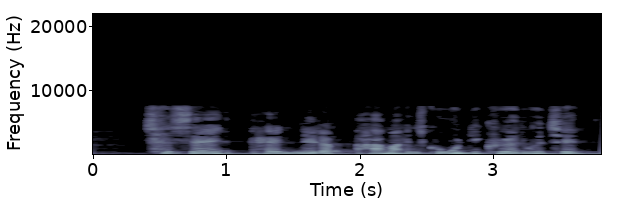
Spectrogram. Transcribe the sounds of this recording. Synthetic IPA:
sɒ̽sɛː | ɦænːeɾ̥ɒ̽b̥hɑ̈mɒ̽ɦænskʰo̝ːnəd̥ikʰøɐ̰d̥uð̞̰ˠt͡sʰe̝l

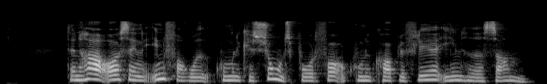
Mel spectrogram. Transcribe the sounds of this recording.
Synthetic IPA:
d̥enɦɑ̈ʔɒ̽səe̝ne̝nfʁɑ̈ʁɔð̰ˠkʰo̝munikʰæɕo̝̰ːnsb̥ʰoɐd̥fɒ̽ʔækʰunəkʰɒ̽b̥ləfle̝ːɐʔe̝ːnɦe̝ð̞̰ˠɐsɑ̈m̰n̩

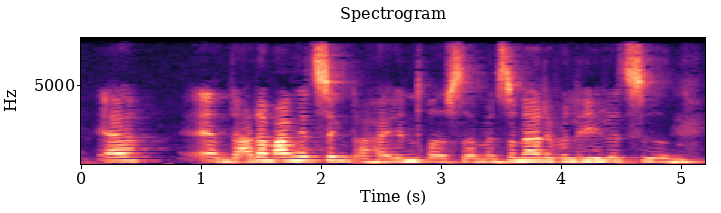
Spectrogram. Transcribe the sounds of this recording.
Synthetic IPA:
æ | æd̥ɑ̈æɐɾɑ̈mɑ̈ŋət͡sʰe̝ŋ̰d̥ɑ̈ɦɑ̈end̥ʁɐð̞ˠsɑ̈ɪmensɒ̽næɐɾe̝ʋelhe̝ːlət͡sʰið̰ˠn̩

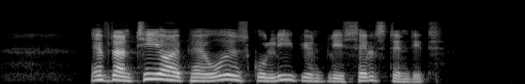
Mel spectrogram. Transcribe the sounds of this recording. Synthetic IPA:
efd̥ɐe̝nt͡sʰḭːɒ̰ːipʰæɐio̝ːð̞ˠsɡ̥ulḭːb̥iənb̥liːselsd̥en̰d̥id̥

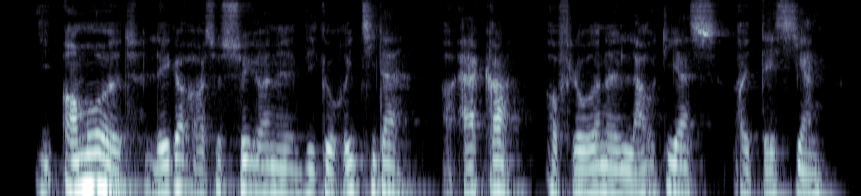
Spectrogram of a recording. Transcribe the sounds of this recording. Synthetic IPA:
iʔɒ̽mʁɔ̽ːðˠð̩ˠle̝ɡ̥ɐʔɒ̽səsø̰ːɐnəʋiɡ̥oʁit͡sʰidæɒ̽ʔæɡ̥ʁɑɒ̽flo̝ːð̞ˠɐnəlɑ̈ʊd̥iæsɒ̽id̥esjæn

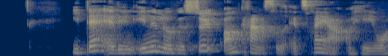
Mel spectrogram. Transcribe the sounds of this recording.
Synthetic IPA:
id̥ɛ̰ːæɐɾ̥e̝enʔe̝nəlɔ̽ɡ̥ð̩ˠsø̰ːɒ̽mɡ̥ʁan̰sð̞̩ˠæt͡sʰʁɛ̰ːɐʔɒ̽hɛːʊɐ

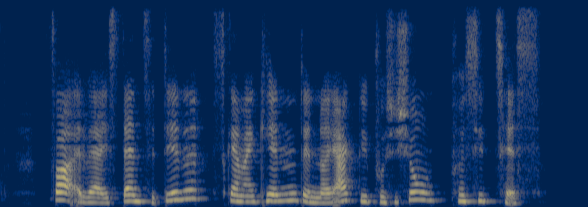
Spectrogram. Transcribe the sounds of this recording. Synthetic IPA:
fɒæd̥ʋæːɐisd̥æn̰t͡sʰe̝ld̥ed̥əsɡ̥æmænkʰenəd̥enːɒɪɑ̈ɡ̥̚d̥iəpʰo̝siɕo̝̰ːnpʰɒ̽sid̥̚t͡sʰes

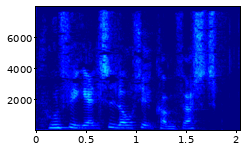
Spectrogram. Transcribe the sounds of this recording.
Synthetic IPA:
hunfe̝ɡ̥æl̰t͡sʰið̞̰ˠlɒʊt͡sʰe̝lækʰɒ̽məfɶɐsd̥

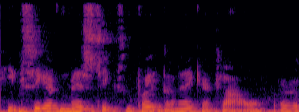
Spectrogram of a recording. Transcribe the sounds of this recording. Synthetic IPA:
he̝̰ːld̥se̝ɡ̥ɐd̥enmæsət͡sʰe̝ŋ̰sɒ̽mfɒ̽el̰d̥ʁɐnəe̝ɡ̥æɐkʰlɑ̰̈ːɒ̰ɐø

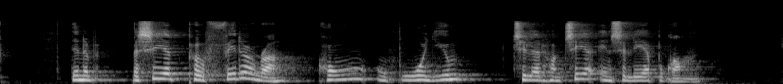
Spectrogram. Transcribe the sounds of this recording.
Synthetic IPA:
d̥enæɐb̥æse̝̰ːɐðˠpʰɒ̽fe̝dəʁækʰɒŋɒ̽b̥ʁuːɐjum | t͡sʰe̝læd̥ɦɒ̽nt͡sʰe̝̰ːɐʔenselḛɐpʰʁo̝ɡ̥ʁɑ̈m̰n̩

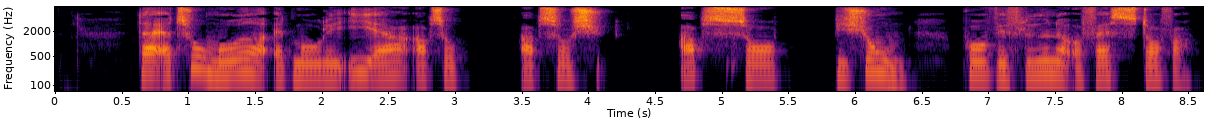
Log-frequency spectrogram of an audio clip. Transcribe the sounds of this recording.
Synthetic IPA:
d̥ɑ̈æɐt͡sʰo̝̰ːmɔ̽ːð̞ˠɐʔæd̥mɔ̽ːləʔiæɐ | b̥ | ɑb̥s | b̥iɕo̝̰ːn | pʰɒ̽ʋe̝flyːðˠənəʔɒ̽fæsd̥sd̥ɒ̽fɐ

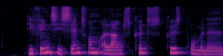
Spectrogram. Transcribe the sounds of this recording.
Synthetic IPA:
d̥ife̝nəsisend̥ʁɔ̽mɒ̽lɑ̈ŋ̰sʰkʰøsd̥̚pʰʁominɛðˠn

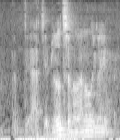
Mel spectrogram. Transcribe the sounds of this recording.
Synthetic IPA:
d̥e̝æd̥e̝æb̥le̝ːð̞̩ˠt͡sʰenɔ̽ːð̞ˠænð̩ˠid̥ɛ̰ː

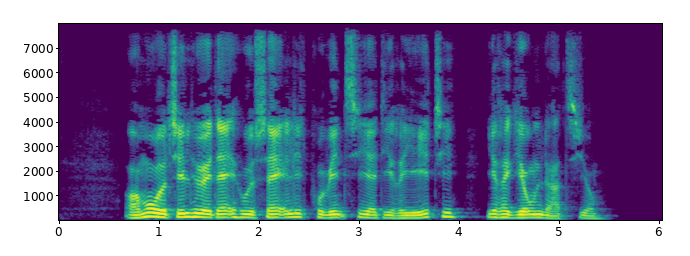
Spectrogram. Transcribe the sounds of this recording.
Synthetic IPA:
ɒ̽mʁɔ̽ːð̩ˠt͡sʰe̝lhø̰ːɐid̥ɛ̰ːɦoð̩ˠsɛ̰ːlid̥̚pʰʁo̝ʋe̝n̰siæd̥iʁiet͡sʰi | iʁɛɡ̥io̝̰ːnlɑt͡sʰio

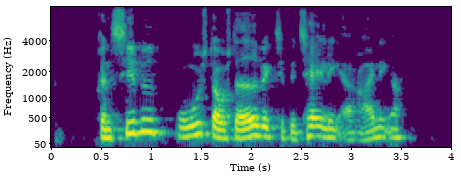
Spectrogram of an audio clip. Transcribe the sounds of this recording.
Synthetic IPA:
pʰʁɛnsib̥ð̞̩ˠb̥ʁuːsd̥ɒʊsd̥ɛːð̞ˠiʋeɡ̥̚t͡sʰe̝lb̥e̝t͡sʰɛ̰ːle̝ŋæʁɑ̈ɪne̝ŋɐ

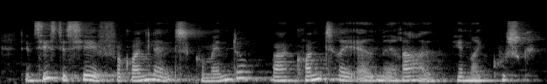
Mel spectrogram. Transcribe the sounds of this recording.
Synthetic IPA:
d̥ensisd̥əɕḛːfːɒ̽ɡ̥ʁɶnlæn̰skʰo̝mænd̥o̝ʋɑ̈kʰʁɒ̽nt͡sʰʁiʔæð̞ˠmeðˠʁɑ̰̈ːlhenʁiɡ̥̚kʰusɡ̥

